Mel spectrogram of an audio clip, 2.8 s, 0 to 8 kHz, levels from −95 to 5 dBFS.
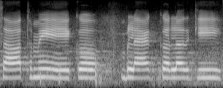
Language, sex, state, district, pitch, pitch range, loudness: Hindi, female, Punjab, Fazilka, 245 Hz, 245-250 Hz, -13 LUFS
